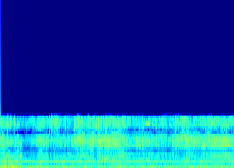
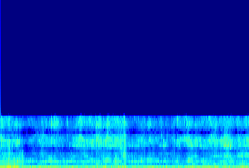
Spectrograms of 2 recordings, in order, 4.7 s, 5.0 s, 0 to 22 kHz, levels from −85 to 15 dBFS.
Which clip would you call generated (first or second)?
second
